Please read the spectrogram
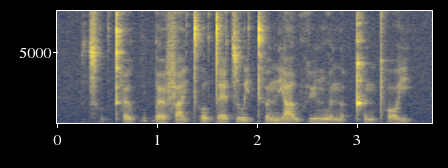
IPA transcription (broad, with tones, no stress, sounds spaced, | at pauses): t͡sʰ ʊ˨˥ k̚ t̪ʰ œː˨˥ kʷ ɐ˥ p̚ w œː˨ f aː˨˩ j t̪ʰ o˧ w t̪ ɛː˨ t͡s uː˧ j t̪ʰ ɵ˨˧ n j aː˨˩ w h yː˨ n w ɵ˨˩ n ɐ˨˥ p̚ kʰ ɵ˨˩ n pʰ ɔː˨˧ j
